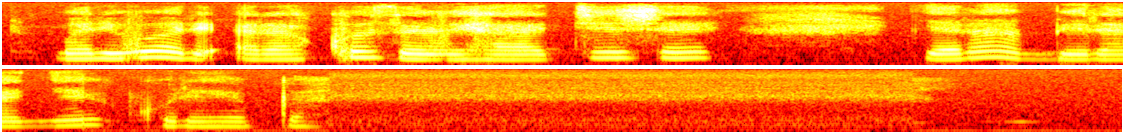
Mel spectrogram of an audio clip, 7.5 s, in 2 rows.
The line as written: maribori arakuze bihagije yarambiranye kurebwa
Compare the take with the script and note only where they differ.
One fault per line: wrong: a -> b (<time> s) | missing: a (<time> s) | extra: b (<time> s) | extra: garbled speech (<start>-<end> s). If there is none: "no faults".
no faults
